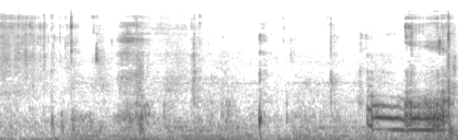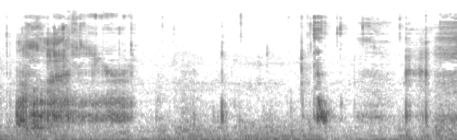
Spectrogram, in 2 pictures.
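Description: Quiet chewing and small mouth clicks of someone eating, with a brief voice sound about three seconds in, followed by a breathy noise.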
